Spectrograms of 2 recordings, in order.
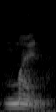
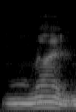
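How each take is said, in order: First: "मैन" with an ऐ vowel, not a long ए; short "ai" vowel. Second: "मैन" with a long ए vowel, not ऐ; drawn-out "ay". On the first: Teacher shows learners English A read as ऐ, open "ai" in "मैन". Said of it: "आय के रूप में". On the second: Teacher shows A before I, long taut "ay" in "मैन". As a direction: say "मैन" as a stretched "mayn". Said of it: "यानी कुछ तनकर चलता है". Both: Shown as a demonstration.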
